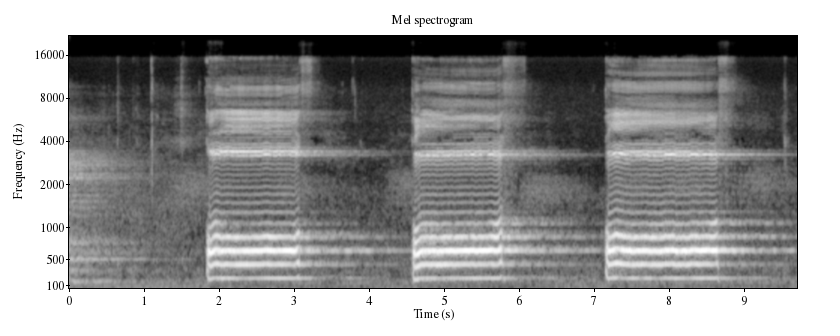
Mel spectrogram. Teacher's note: قوف زبان کی جڑ اور تالو کے نرم حصے سے ادا ہوتا ہے۔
